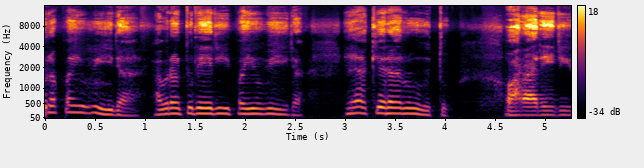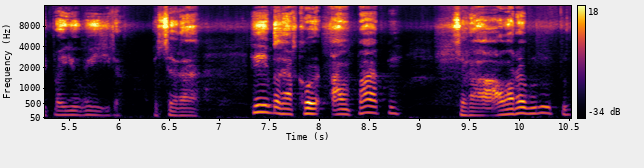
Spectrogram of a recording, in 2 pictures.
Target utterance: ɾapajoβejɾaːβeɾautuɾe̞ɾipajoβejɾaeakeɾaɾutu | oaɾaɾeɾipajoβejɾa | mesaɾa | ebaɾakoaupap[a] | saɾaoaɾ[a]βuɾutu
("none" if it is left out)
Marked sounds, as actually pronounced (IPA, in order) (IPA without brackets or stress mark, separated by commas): e, a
